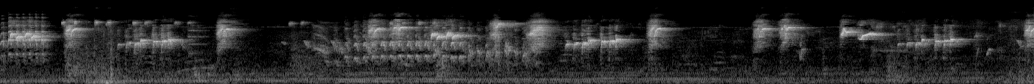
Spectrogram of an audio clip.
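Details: Loud, long evening singing from a bulbul kept in an aviary: dense bursts of high chirps, warbles and sharp whistled notes, phrases separated by brief pauses, with faint low hum beneath.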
